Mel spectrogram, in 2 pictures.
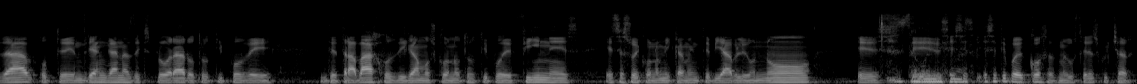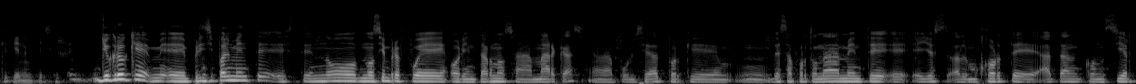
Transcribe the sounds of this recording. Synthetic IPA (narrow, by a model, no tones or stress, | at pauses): ðaðo̞t̪eβend̪ɾiaŋɡanazðeeksplo̞ɾaɾo̞t̪ɾot̪ipo̞ðe | ðe̞t̪ɾaβaxo̞zðiɣamo̞sko̞no̞t̪ɾot̪ipo̞ðe̞fines | e̞se̞soeko̞no̞mikamẽnt̪e̞βiaβle̞ono | est̪eeseeset̪ipo̞ðeko̞sasmeɣust̪aɾiaeskut͡ʃaɾket̪jeneŋkeðesiɾɟ͡ʝo̞k̬ɾe̞oke̞epɾins̬ipalmẽnt̪e̞est̪eno̞no̞s̬je̞mpɾe̞fwe̞oɾje̞nt̪aɾno̞samaɾkasa̰puβlisiðað̚po̞ɾke̞d̪e̞safo̞ɾt̪unaðamẽnt̪e̞ʔeʔḛʝo̞sa̰lo̞me̞xo̞ɾt̪e̞a̰t̪aŋkonsje̞ɾt̪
